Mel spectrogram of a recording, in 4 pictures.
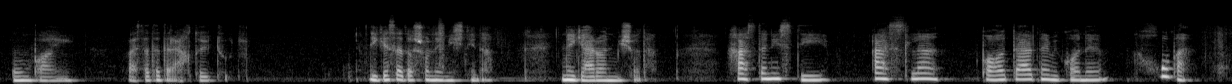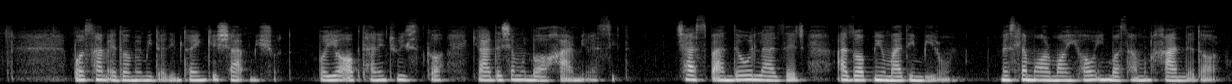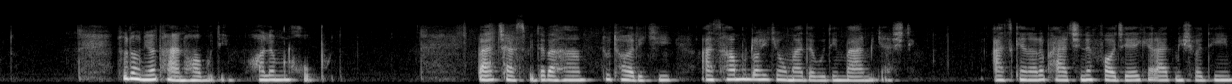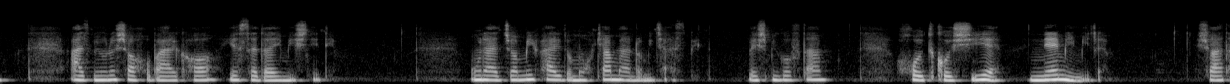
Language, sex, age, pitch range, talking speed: Persian, female, 30-49, 195-220 Hz, 135 wpm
